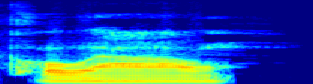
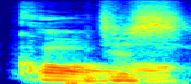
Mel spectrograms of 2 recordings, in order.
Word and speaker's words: chorale: Why do you pronounce it like that? – A chorale. – Chorale. – Oh, fine, I'll say it all redneck, like coral. – You just pronounce it very chewy. Chorale. – Coral. Fuck you. It's coral now. Shit. Now you can also be unhappy at the different wrong way I'm saying it.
